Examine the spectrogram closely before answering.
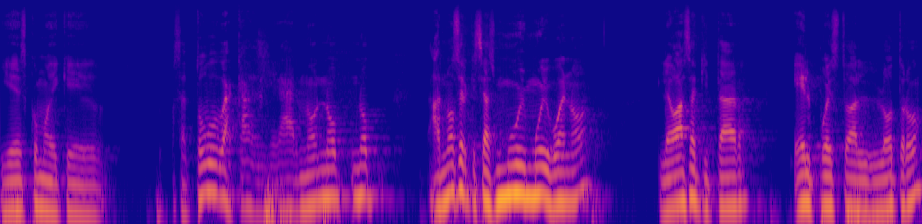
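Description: Recorded very cleanly against a silent background, a man with a dark, mellow tone speaks at a fairly slow pace, leaving long, frequent pauses. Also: medium pitch for a man, ordinary pitch variation. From Mexico, Veracruz. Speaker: American football player. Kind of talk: casual interview.

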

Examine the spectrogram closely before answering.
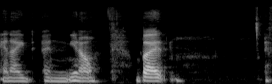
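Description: The recording is very clean with a silent background as this woman talks at a moderate pace. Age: 30s. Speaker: podcast host. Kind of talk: casual monologue. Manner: conversational with many fillers.

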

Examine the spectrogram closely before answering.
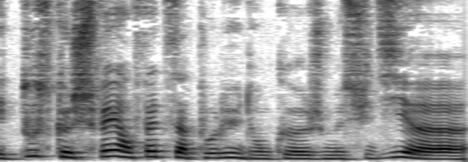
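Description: Speaking at a fairly quick pace, a woman uses a medium pitch with ordinary pitch variation. The recording is very clean, with a silent background. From France, Burgundy countryside. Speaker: eco-traveller and former consultant. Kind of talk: casual interview. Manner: hesitant, many fillers.

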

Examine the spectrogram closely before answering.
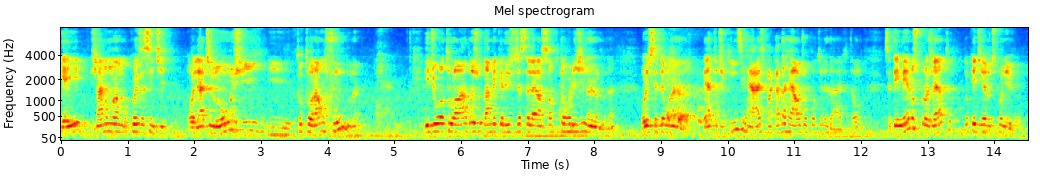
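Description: A man speaks very fast at a fairly high pitch with ordinary pitch variation. Noticeable background noise and audible room echo fill the recording. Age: 30s. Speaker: angel investor. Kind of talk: live onstage interview. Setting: stage with audience.

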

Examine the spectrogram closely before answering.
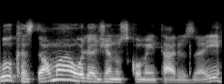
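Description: This man has a plain, everyday voice at medium pitch. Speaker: podcast host. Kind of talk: casual chat. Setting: live stream.

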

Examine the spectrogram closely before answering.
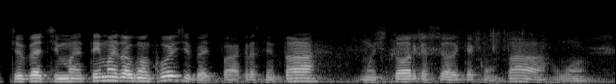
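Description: Audible room echo carries the voice of a man at a medium pitch with lively intonation. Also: fairly quick pace. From Northeast Brazil (Ceará). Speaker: podcast host. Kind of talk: interview. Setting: radio studio.

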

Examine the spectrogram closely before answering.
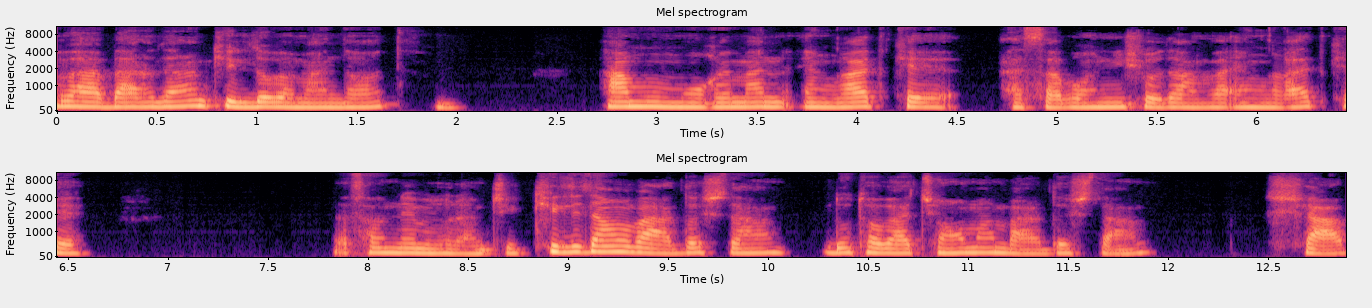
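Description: A woman speaks at a moderate pace with a fairly low pitch and a dark, mellow tone. Her intonation is monotone and flat, and the background is quiet. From Iran. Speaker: immigrant business owner. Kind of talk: personal testimony interview.

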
